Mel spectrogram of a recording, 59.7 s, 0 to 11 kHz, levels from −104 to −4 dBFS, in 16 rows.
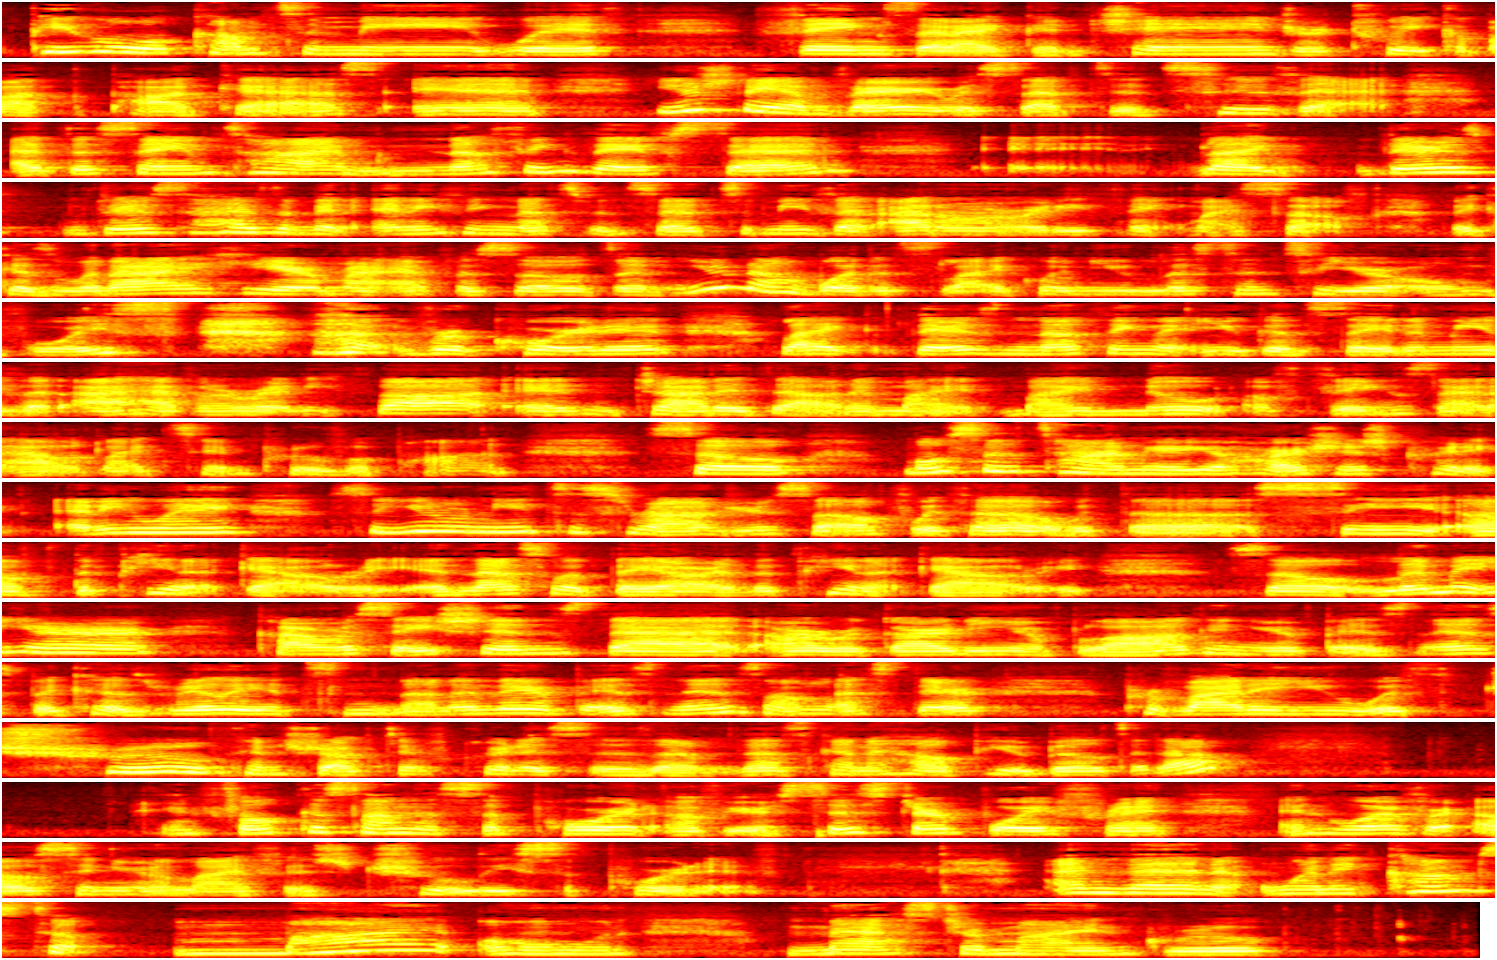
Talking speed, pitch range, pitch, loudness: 195 wpm, 165-230 Hz, 185 Hz, -19 LUFS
